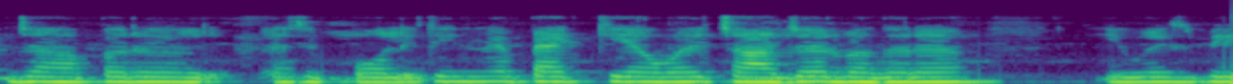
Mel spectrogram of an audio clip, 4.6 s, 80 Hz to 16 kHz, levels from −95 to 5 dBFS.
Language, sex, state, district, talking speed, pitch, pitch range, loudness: Hindi, female, Madhya Pradesh, Dhar, 170 wpm, 195 Hz, 195-205 Hz, -14 LUFS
